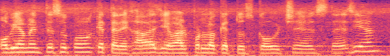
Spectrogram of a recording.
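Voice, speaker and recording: The man's pitch is high. Noticeable background noise sits under his voice. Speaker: podcast host, nutritionist and trainer. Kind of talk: casual chat.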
